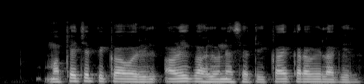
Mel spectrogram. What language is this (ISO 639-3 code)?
mar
